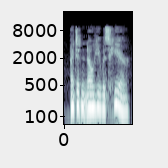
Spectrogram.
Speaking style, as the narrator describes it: Madame Olenska murmured

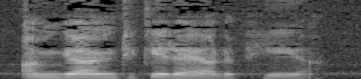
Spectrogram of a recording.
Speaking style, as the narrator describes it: he said

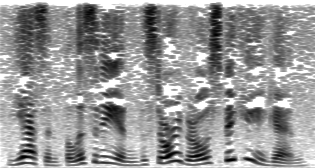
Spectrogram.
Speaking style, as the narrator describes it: said Cecily happily

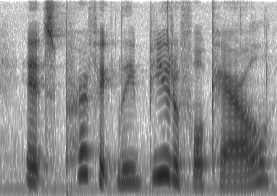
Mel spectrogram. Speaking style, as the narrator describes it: cried

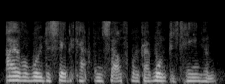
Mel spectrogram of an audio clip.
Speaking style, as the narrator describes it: said Trent hastily

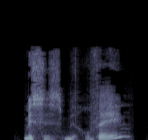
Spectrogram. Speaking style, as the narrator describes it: Rodney exclaimed

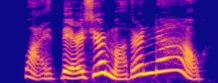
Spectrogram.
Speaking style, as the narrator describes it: I exclaimed with joy

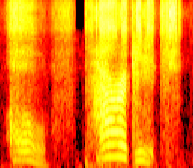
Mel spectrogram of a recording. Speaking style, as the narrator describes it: cried little Frank

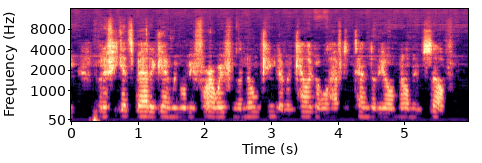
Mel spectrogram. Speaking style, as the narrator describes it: whispered Betsy to Shaggy

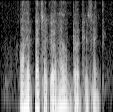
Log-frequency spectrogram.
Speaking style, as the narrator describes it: I asked

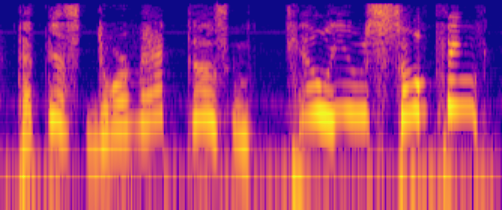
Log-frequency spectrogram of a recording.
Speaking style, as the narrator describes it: cried the excited Rat

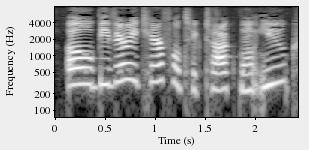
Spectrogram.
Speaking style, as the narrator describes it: cried the girl

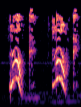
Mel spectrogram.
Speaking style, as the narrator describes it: she cried

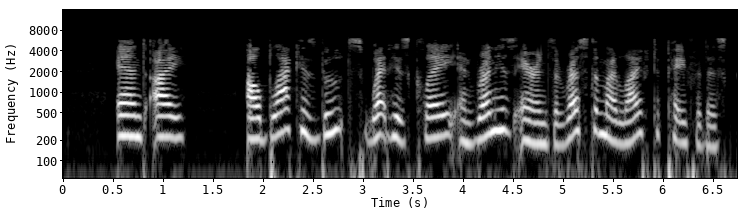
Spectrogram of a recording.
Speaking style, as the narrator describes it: cried Ralph in a burst of gratitude

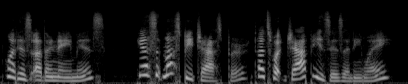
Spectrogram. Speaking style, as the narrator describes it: she added with a little laugh

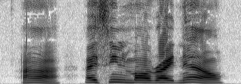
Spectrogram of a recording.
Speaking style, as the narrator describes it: said the queer, calm animal with a sigh

